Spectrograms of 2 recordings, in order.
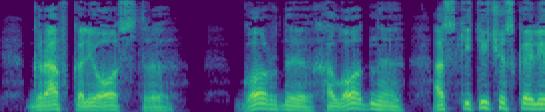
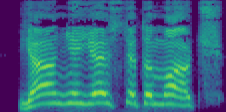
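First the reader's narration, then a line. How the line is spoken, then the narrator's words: Desperate shout. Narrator (Russian): в отчаянии закричала Лоренцо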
